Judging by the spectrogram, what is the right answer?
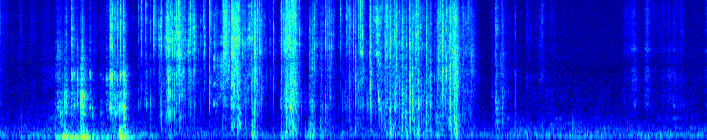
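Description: Foil Yu-Gi-Oh! booster pack wrapper being torn open and crinkled for about eight seconds, followed by softer rustling as the cards are handled.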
